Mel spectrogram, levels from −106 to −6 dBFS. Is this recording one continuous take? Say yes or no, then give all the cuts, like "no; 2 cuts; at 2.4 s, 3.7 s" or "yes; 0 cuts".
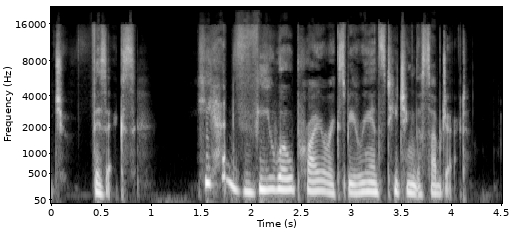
yes; 0 cuts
